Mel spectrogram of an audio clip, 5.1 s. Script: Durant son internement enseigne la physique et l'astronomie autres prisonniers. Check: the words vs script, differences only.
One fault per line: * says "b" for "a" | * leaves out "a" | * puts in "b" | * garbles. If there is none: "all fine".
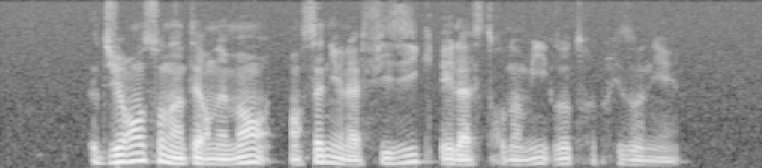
all fine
